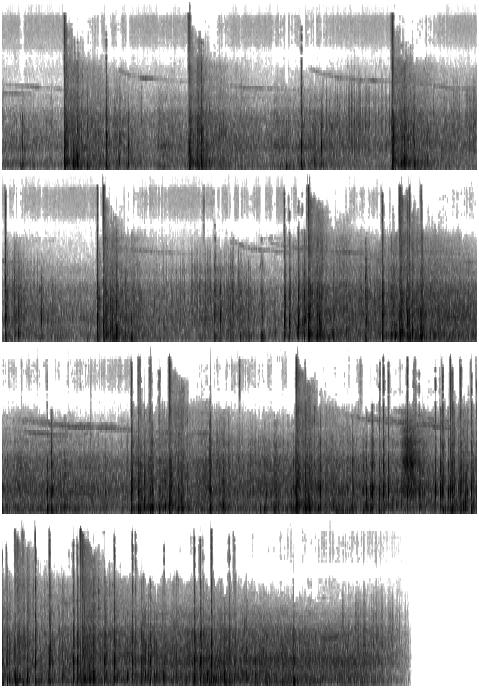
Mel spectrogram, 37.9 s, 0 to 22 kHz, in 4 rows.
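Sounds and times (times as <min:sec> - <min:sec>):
fireworks booming and crackling: 0:00.0 - 0:36.7
whistling firework shells: 0:00.0 - 0:36.7.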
